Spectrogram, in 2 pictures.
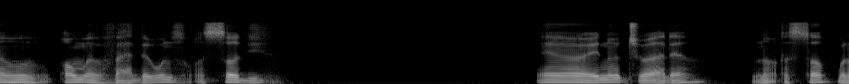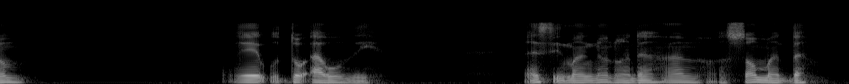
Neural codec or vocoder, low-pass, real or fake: codec, 16 kHz, about 1 kbps, DyCAST, with the encoder's durations; 7.2 kHz; fake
